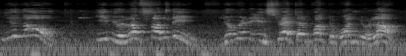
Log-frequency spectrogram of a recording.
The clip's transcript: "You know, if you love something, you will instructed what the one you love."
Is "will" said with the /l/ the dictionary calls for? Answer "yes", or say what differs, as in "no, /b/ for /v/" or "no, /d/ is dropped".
no, /n/ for /l/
